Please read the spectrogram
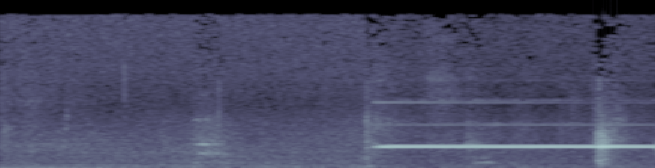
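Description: Docklands Light Railway train's running hum as it draws into a station. About two and a half seconds in, a single steady high electronic tone starts and holds, part of the train's stopping sequence.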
